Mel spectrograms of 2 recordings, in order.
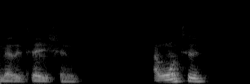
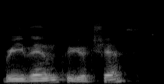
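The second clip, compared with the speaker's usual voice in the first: guided meditation. Acted. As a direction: ease them into calm breathing. Guides body-scan meditation.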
